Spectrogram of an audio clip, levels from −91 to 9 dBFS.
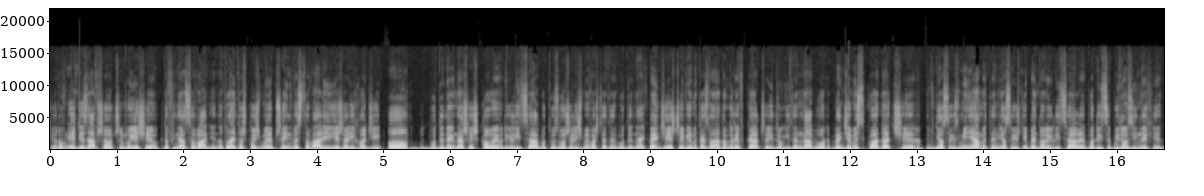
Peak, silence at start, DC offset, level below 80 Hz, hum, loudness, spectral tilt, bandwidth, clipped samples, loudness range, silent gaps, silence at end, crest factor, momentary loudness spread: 0 dBFS; 0 s; under 0.1%; -38 dBFS; none; -13 LUFS; -6 dB/octave; 13 kHz; under 0.1%; 1 LU; none; 0 s; 12 dB; 3 LU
